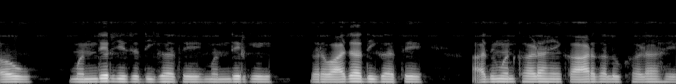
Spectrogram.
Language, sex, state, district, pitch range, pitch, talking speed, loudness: Chhattisgarhi, male, Chhattisgarh, Raigarh, 120-125 Hz, 125 Hz, 150 wpm, -18 LUFS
